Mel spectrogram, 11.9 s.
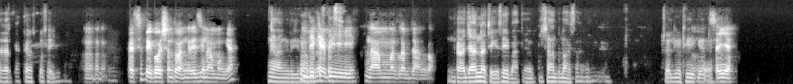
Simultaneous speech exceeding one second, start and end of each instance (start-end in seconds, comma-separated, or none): none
